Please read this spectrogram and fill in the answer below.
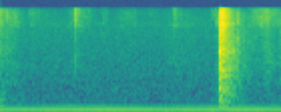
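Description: Steady low electrical hum, with one sharp click about one and a half seconds in as the artificial floral stems are handled.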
